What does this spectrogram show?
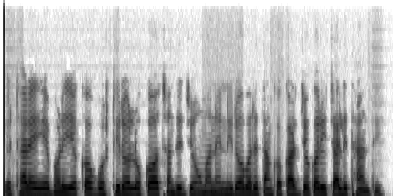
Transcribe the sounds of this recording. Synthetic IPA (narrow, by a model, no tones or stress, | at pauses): eʈʰaɾeebʱɔɭiekɔɡosʈiɾɔlokɔːt͡ʃʰɔnt̪id͡ʒeũmaneniɾɔbɔɾet̪aŋkɔkaɾd͡ʒɔkɔɾit͡ʃalit̪ʰaːnt̪i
